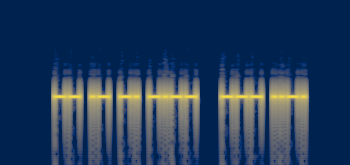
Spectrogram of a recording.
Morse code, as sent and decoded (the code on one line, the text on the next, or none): -- .- -. -.-- / --- ..-.
MANY OF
